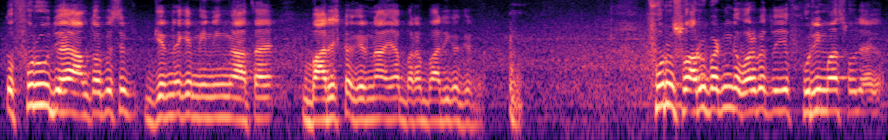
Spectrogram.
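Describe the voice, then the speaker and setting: A man's voice: high voice, fairly even intonation, normal speed, darkish tone, a little hiss or hum. A man with a Pakistani Urdu accent teaches a Japanese grammar lesson patiently, repeating each phrase and acting out example sentences. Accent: Urdu-speaking Pakistani. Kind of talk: classroom lesson explaining grammar.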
